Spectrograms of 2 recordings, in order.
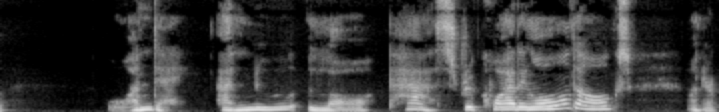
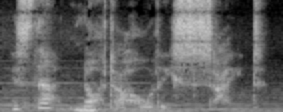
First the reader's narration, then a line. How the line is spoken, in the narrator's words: he whispered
